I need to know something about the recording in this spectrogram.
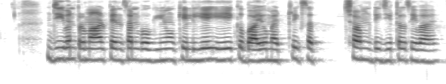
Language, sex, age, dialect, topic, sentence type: Hindi, female, 18-24, Awadhi Bundeli, banking, statement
